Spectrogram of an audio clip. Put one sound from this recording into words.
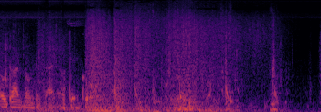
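A pickaxe strikes wood with sharp knocks.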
